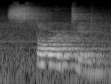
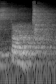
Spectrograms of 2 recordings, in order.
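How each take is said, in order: First: The word ends with an extra id syllable. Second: The word ends with a plain t sound. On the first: The speaker calls it right. "we're gonna use the id" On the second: The speaker calls it wrong. "We change the ed to t. So we say start. It sounds weird"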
